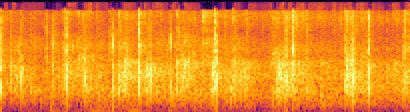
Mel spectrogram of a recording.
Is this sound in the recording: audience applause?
yes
